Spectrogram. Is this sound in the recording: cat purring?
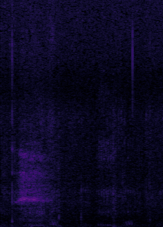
yes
